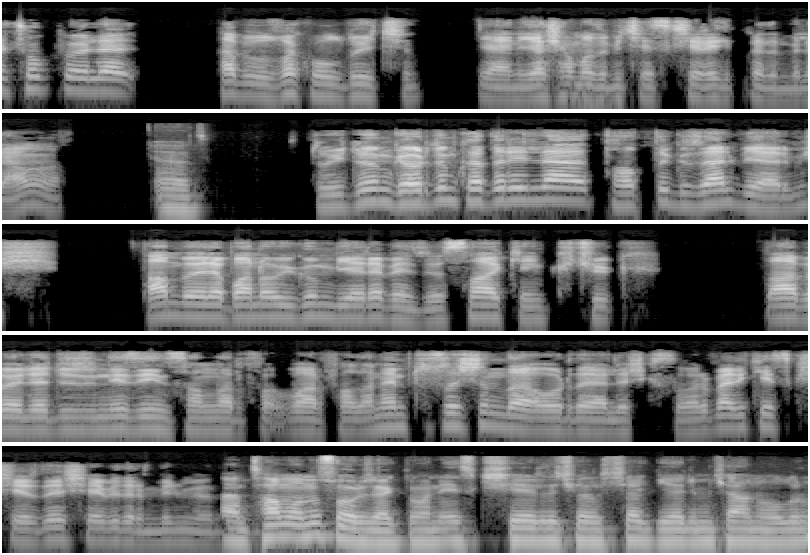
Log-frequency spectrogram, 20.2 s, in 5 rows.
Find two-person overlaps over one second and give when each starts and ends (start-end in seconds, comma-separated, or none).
none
